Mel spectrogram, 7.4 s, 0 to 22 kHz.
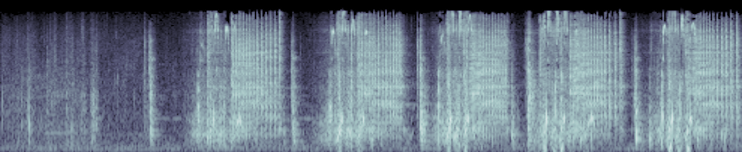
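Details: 1960s Honda CL90 kickstarted: repeated kickstart ratcheting and clatter, about one stroke a second, with good compression but the engine never fires.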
